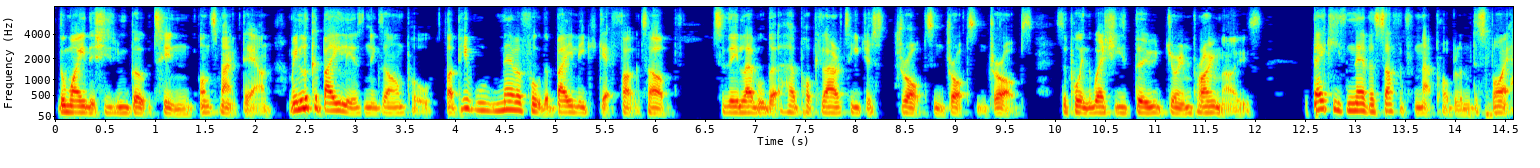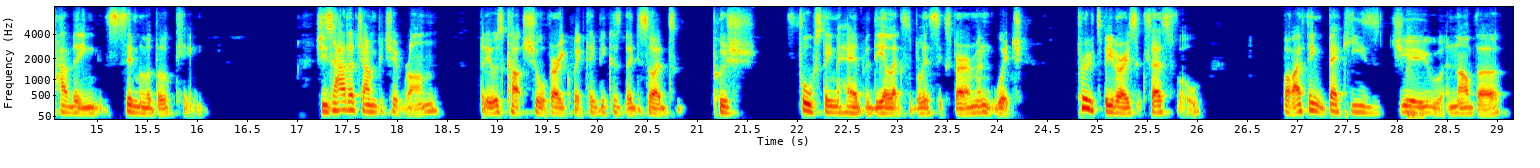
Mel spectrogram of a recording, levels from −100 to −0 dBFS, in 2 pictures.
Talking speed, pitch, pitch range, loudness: 195 wpm, 120 Hz, 110-150 Hz, -20 LUFS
